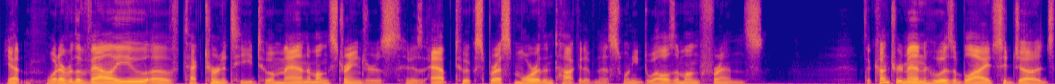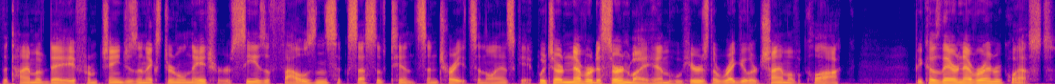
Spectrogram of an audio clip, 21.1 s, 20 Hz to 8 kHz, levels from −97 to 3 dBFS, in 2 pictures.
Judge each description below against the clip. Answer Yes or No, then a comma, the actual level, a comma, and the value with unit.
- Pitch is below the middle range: Yes, low, 105 Hz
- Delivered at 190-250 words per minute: Yes, average, 200 wpm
